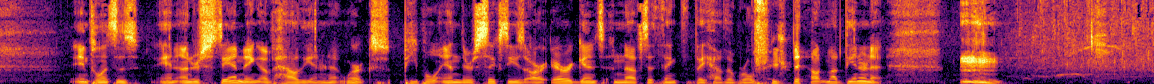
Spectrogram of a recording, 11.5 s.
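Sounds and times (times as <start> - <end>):
quiet hiss: 0.0 - 11.5
speech: 0.7 - 10.2
incidental clapping: 10.0 - 11.5.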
